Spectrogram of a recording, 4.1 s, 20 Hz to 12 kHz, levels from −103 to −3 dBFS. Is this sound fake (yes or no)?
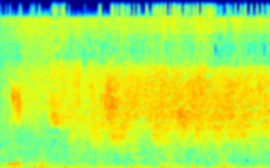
yes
